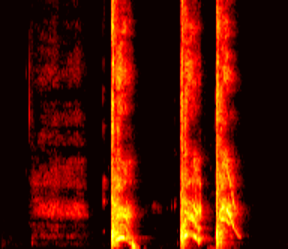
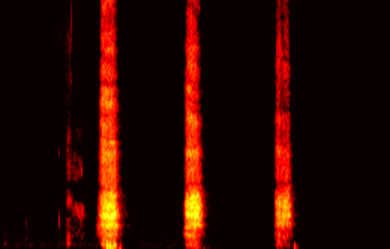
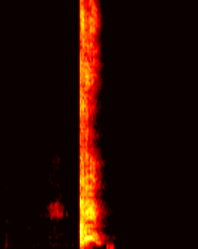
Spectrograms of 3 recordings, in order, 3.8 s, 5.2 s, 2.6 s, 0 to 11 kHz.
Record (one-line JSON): {"three_cough_length": "3.8 s", "three_cough_amplitude": 32597, "three_cough_signal_mean_std_ratio": 0.37, "exhalation_length": "5.2 s", "exhalation_amplitude": 24899, "exhalation_signal_mean_std_ratio": 0.26, "cough_length": "2.6 s", "cough_amplitude": 31787, "cough_signal_mean_std_ratio": 0.22, "survey_phase": "beta (2021-08-13 to 2022-03-07)", "age": "18-44", "gender": "Female", "wearing_mask": "No", "symptom_none": true, "smoker_status": "Never smoked", "respiratory_condition_asthma": false, "respiratory_condition_other": false, "recruitment_source": "REACT", "submission_delay": "1 day", "covid_test_result": "Negative", "covid_test_method": "RT-qPCR", "influenza_a_test_result": "Unknown/Void", "influenza_b_test_result": "Unknown/Void"}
